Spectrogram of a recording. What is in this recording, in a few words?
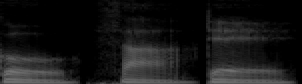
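"kothate", concatenated syllables; Affixing experiment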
